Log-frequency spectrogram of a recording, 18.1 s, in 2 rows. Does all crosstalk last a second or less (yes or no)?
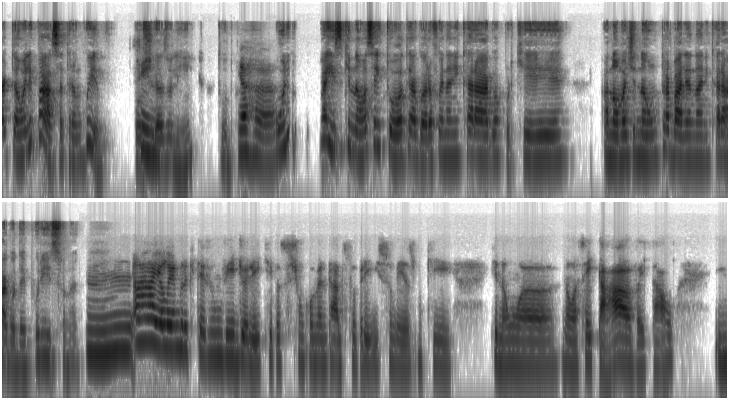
yes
